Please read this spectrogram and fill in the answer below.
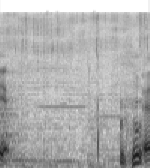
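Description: Minced-meat patty (pljeskavica) sizzling steadily in hot oil in a frying pan, with a single click a little past halfway.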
